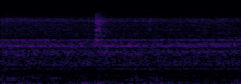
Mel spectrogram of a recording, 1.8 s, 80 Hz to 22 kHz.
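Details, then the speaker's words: Ender 3 3D printer with BigTreeTech SKR Mini E3 board, power supply and mainboard fans in smart mode holding 30 °C, just starting a print with hotbed at 60 and nozzle at 200; only a faint steady fan whir, quiet normal operation. "I've just kicked off a print and I'm just blown away by the quietness"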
